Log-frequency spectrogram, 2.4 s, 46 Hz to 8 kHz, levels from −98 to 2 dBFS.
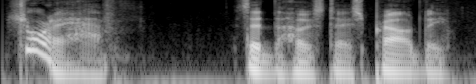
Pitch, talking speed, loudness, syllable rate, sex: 95 Hz, 175 wpm, -21 LUFS, 5.3 syllables/s, male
